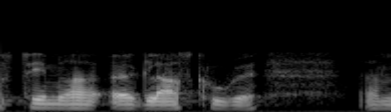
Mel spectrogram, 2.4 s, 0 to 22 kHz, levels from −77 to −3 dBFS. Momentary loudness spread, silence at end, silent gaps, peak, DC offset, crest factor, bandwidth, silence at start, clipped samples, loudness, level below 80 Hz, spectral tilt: 20 LU; 0 s; none; -12 dBFS; under 0.1%; 20 dB; 4 kHz; 0 s; under 0.1%; -33 LUFS; -76 dBFS; -6 dB/octave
